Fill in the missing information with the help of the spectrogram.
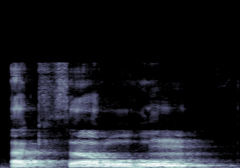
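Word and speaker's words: أكثرهم: അക്സറു റു റു റായിനെ തഫ്ഖീം ചെയ്യണം, തടിപ്പിക്കണം റായിനെ. അക്സറുഹും ലാ യഅലമൂൻ. സാക്കിനത്ത് മീം ശേഷം ലാമുമാണ്. ഇൽഹാർ ഷഫവി നൽകി മീമിനെ മണിക്കാതെ വെളിവാക്കുക. അക്സറുഹും, ഹും എന്ന് മണിച്ചു പോകരുത്.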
